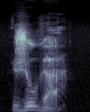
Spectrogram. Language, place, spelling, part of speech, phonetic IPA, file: Occitan, Béarn, jogar, verb, [d͡ʒuˈɡa], LL-Q14185 (oci)-jogar.wav
- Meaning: to play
